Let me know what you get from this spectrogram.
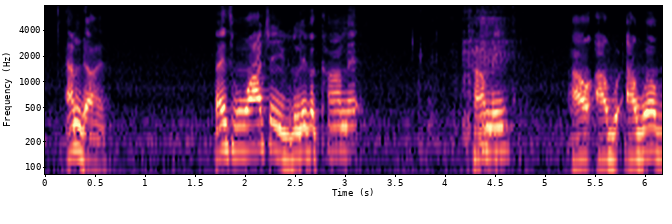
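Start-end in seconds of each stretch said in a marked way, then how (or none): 5.2-6.2 stuttering, louder and much slower. Ending a video and inviting viewers to comment, stuttering. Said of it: "I'm stuttering".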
